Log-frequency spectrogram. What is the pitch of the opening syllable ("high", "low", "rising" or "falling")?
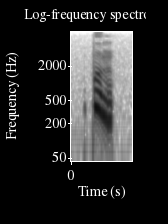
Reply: falling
